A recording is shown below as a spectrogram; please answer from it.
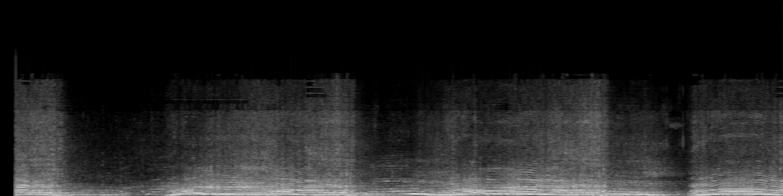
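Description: A lion gives deep, rasping roars that rise and fall, repeated in quick succession.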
